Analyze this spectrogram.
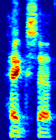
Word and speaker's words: Hegseth: Is that how I'm supposed to pronounce it? Yeah, Hegseth? that's it. Yes. Hegseth, that's yes.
